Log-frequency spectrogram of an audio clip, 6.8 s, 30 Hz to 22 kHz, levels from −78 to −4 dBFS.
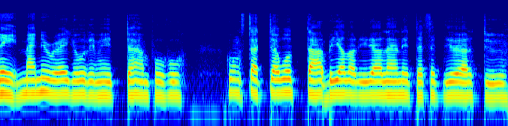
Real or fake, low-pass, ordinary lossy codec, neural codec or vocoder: fake; 10.8 kHz; none; codec, 16 kHz in and 24 kHz out, 0.4 kbps, LongCat-Audio-Codec, two codebook decoder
